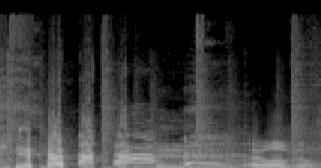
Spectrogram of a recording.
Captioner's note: couple laughing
